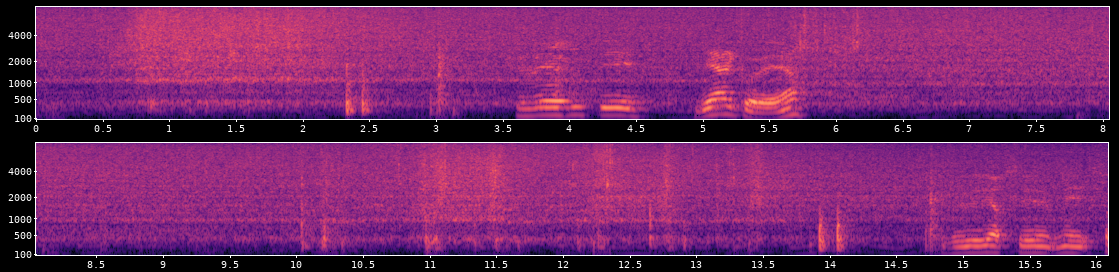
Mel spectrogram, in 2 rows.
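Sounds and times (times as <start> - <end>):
food sizzling in hot oil: 0.0 - 16.0
spatula scraping: 10.9 - 13.6.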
